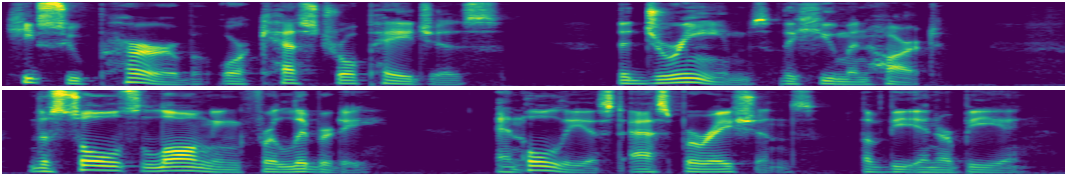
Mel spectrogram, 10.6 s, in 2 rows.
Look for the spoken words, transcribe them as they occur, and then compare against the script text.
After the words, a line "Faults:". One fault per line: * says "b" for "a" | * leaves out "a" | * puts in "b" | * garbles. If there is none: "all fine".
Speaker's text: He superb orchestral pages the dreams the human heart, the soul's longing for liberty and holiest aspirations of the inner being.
He superb orchestral pages the dreams the human heart, the soul's longing for liberty and holiest aspirations of the inner being.
Faults:
all fine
